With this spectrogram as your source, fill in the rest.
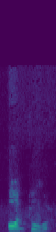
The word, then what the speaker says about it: auteur: Cuando usted vea A, U, se va a pronunciar O, como en auteur, o sea, autor.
